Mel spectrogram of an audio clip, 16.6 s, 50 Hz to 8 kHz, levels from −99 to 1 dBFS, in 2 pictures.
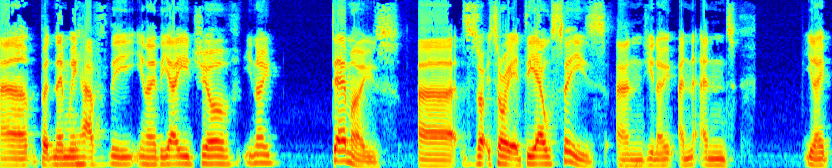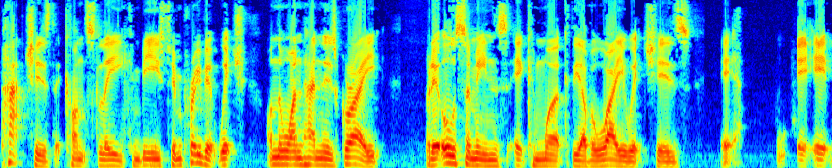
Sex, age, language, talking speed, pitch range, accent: male, 30-49, English, 200 wpm, 90-115 Hz, British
